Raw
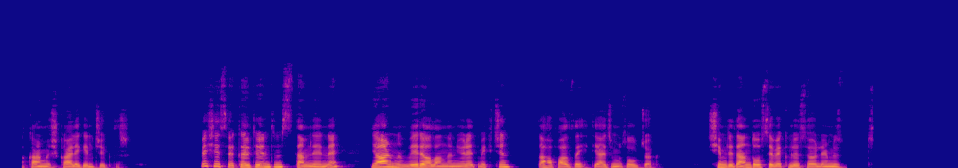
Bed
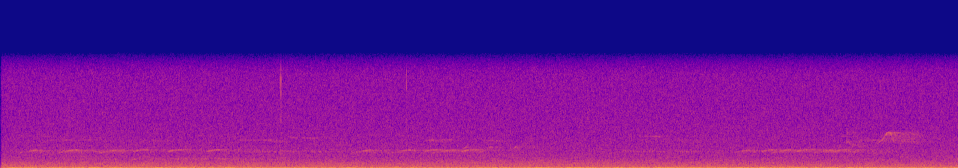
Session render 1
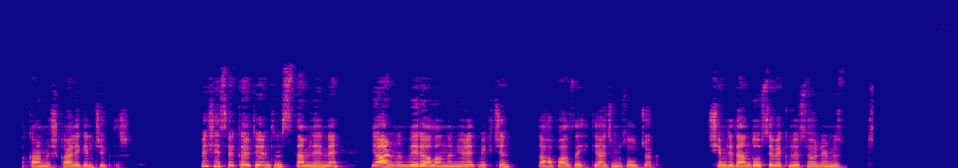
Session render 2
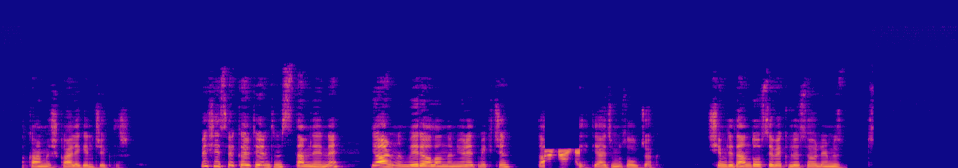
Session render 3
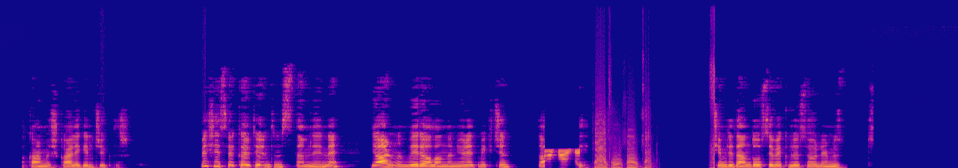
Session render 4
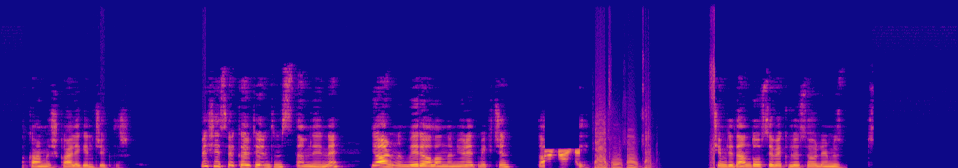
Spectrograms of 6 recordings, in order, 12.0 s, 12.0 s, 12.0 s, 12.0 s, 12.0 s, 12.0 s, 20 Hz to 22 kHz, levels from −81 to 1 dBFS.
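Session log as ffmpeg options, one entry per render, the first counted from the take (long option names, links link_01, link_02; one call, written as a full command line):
ffmpeg -i in.wav -af "highshelf=frequency=3900:gain=11,aecho=1:1:2.4:0.87" out.wav
ffmpeg -i in.wav -filter_complex "[0:a]asettb=1/sr,asplit=3[link_01][link_02][link_03];[link_01]atrim=end=6.804[link_04];[link_02]atrim=start=6.8:end=7.24,asetpts=PTS-STARTPTS,afade=type=in:duration=0.004:curve=qsin,afade=type=out:start_time=0.436:duration=0.004:curve=qsin,lowpass=frequency=2200:width_type=q:width=0.5098,lowpass=frequency=2200:width_type=q:width=0.6013,lowpass=frequency=2200:width_type=q:width=0.9,lowpass=frequency=2200:width_type=q:width=2.563,afreqshift=-2600[link_05];[link_03]atrim=start=7.236[link_06];[link_04][link_05]acrossfade=duration=0.004:curve1=hsin:curve2=qsin[link_07];[link_07][link_06]acrossfade=duration=0.004:curve1=qsin:curve2=hsin" out.wav
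ffmpeg -i in.wav -filter_complex "[0:a]asettb=1/sr,asplit=3[link_01][link_02][link_03];[link_01]atrim=end=1.154[link_04];[link_02]atrim=start=1.15:end=2.57,asetpts=PTS-STARTPTS,afade=type=in:duration=0.004:curve=qsin,afade=type=out:start_time=1.416:duration=0.004:curve=qsin,acrusher=bits=9:mode=log:mix=0:aa=0.000001[link_05];[link_03]atrim=start=2.566[link_06];[link_04][link_05]acrossfade=duration=0.004:curve1=hsin:curve2=qsin[link_07];[link_07][link_06]acrossfade=duration=0.004:curve1=qsin:curve2=hsin,asettb=1/sr,asplit=3[link_08][link_09][link_10];[link_08]atrim=end=3.244[link_11];[link_09]atrim=start=3.24:end=4.02,asetpts=PTS-STARTPTS,afade=type=in:duration=0.004:curve=qsin,afade=type=out:start_time=0.776:duration=0.004:curve=qsin,acrossover=split=390|3000[link_12][link_13][link_14];[link_13]acompressor=threshold=-33dB:ratio=6:attack=3.2:release=140:knee=2.83:detection=peak[link_15];[link_12][link_15][link_14]amix=inputs=3:normalize=0[link_16];[link_10]atrim=start=4.016[link_17];[link_11][link_16]acrossfade=duration=0.004:curve1=hsin:curve2=qsin[link_18];[link_18][link_17]acrossfade=duration=0.004:curve1=qsin:curve2=hsin,asettb=1/sr,asplit=3[link_19][link_20][link_21];[link_19]atrim=end=7.364[link_22];[link_20]atrim=start=7.36:end=8.93,asetpts=PTS-STARTPTS,afade=type=in:duration=0.004:curve=qsin,afade=type=out:start_time=1.566:duration=0.004:curve=qsin,aeval=exprs='abs(val(0))':channel_layout=same[link_23];[link_21]atrim=start=8.926[link_24];[link_22][link_23]acrossfade=duration=0.004:curve1=hsin:curve2=qsin[link_25];[link_25][link_24]acrossfade=duration=0.004:curve1=qsin:curve2=hsin" out.wav
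ffmpeg -i in.wav -af "volume=2.5dB" out.wav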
